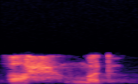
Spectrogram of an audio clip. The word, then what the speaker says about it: احمد: دراصل وہ عربی تلفظ کے حساب سے تو احمد اور سحری یہ ہے اس کا تلفظ. ہا ساکن نہیں ہے, میرا خیال ہے مفتوح ہے, سحر سے ہوا نا سحر, وہ سحر تو جادو کو بولتے ہیں.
